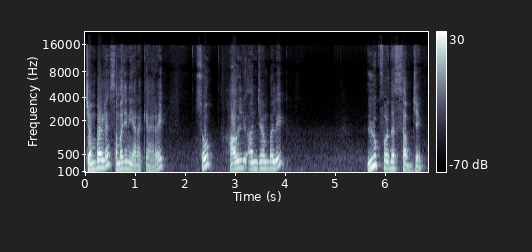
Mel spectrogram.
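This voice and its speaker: A man's voice: on the high side, big pitch swings, takes it slowly, mellow. A man with an Indian accent teaching a school class, spelling words out letter by letter and switching between Hindi and English. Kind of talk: online class lesson.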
